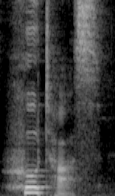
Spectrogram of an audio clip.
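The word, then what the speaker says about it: οὗτος: keep going who toss now notice this is a diphthong right with a rough breathing so it's hutas the accent is on the first syllable so it's not hutas it's in in notice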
